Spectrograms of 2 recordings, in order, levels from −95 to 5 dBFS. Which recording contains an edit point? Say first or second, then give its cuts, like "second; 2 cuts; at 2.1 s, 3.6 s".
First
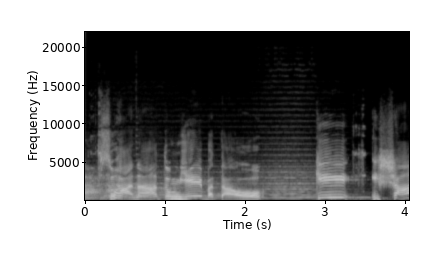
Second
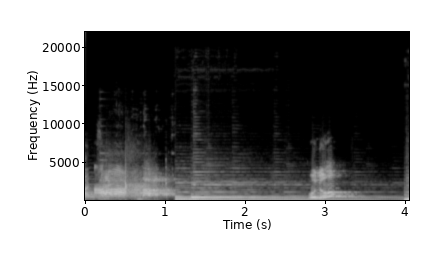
second; 1 cut; at 1.2 s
